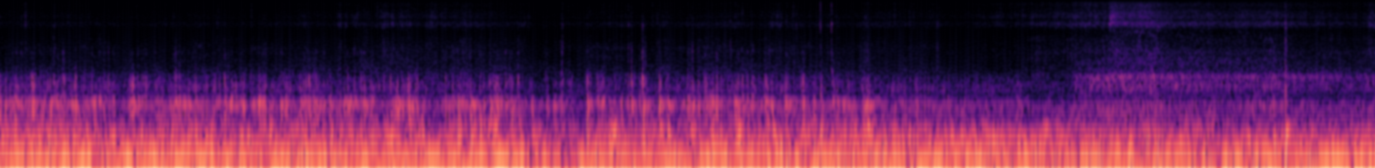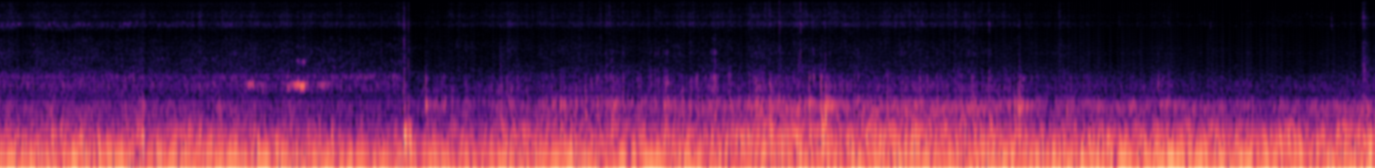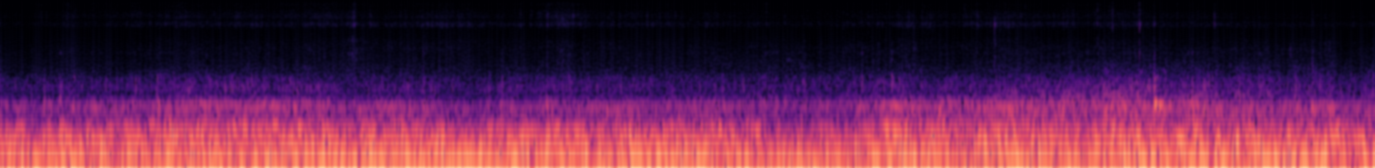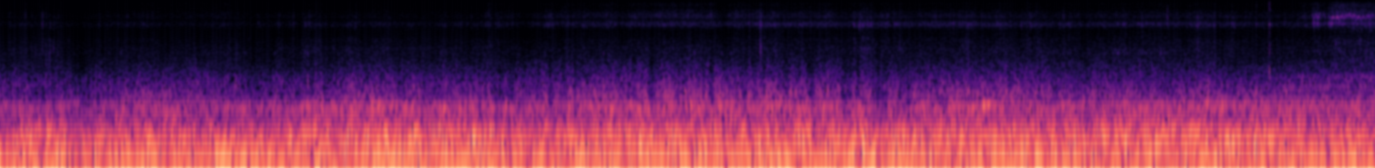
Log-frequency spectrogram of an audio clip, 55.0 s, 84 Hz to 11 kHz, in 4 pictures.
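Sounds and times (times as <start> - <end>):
bike ticks and rattles: 0.0 - 55.0
wind buffeting microphone: 0.0 - 55.0.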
